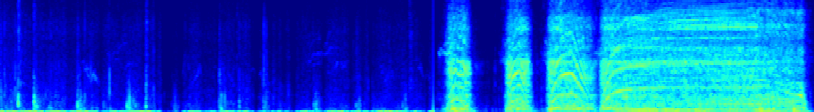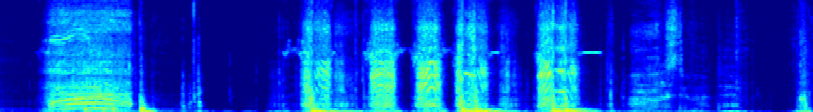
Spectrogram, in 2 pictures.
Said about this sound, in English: so I can use the drill set instead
